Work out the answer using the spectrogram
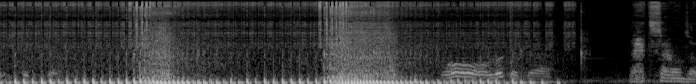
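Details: TaoTao GK110 go-kart, 4-cycle single, new replacement carburetor, idle just turned down from too fast: steady even putter about four pulses a second, some unsteadiness near the end; idle sounds healthy.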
